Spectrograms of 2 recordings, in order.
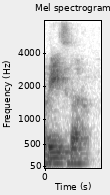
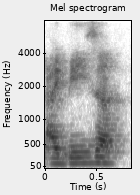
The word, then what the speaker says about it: Ibiza: Americans pronounce it Ibiza, isn't it? Ibiza. It's Ibiza. A P Diddy photo or That's in Spain. Ibiza's in Spain. It is, yes. But it's Ibiza, Brad, not Ibiza.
